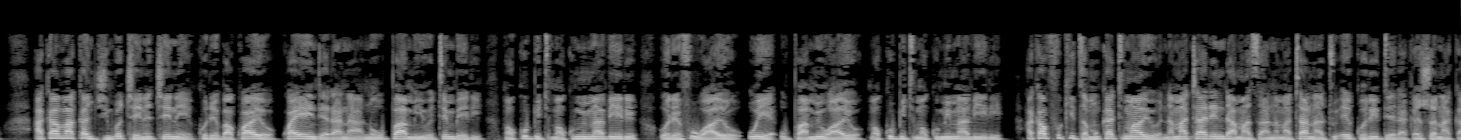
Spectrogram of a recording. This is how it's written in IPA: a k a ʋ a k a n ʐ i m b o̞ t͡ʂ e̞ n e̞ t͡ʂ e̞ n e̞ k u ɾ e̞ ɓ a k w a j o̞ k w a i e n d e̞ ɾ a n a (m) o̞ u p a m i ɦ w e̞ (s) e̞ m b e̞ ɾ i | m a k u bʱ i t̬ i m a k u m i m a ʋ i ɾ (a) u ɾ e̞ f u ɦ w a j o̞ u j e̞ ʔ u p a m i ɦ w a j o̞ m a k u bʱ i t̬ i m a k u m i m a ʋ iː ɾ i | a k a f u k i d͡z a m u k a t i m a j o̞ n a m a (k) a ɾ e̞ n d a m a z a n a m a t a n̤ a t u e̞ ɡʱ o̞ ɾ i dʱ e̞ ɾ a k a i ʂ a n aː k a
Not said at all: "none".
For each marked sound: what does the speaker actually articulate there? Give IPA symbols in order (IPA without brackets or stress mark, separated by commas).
n, t, i, t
